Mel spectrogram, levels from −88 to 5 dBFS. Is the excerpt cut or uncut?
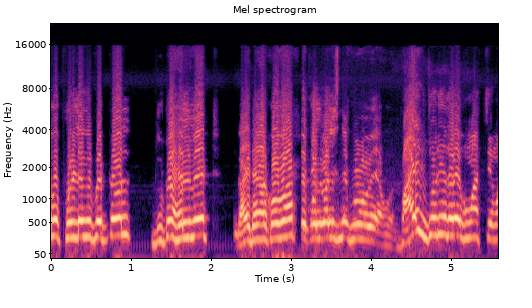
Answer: cut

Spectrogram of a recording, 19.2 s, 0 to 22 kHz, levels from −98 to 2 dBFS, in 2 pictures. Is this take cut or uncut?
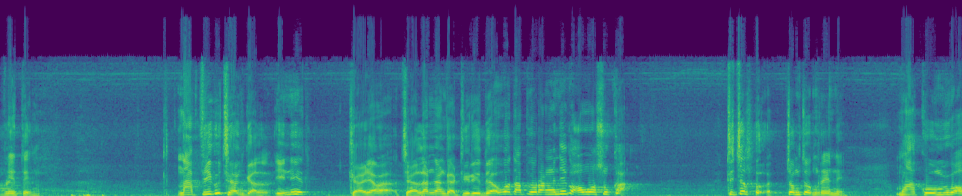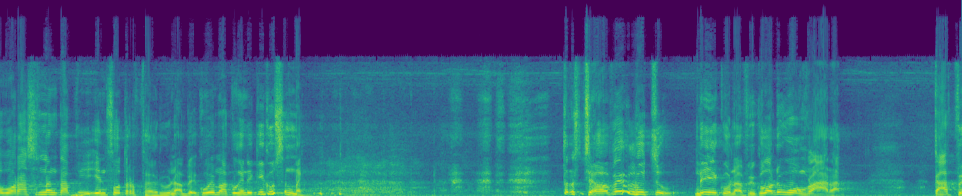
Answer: uncut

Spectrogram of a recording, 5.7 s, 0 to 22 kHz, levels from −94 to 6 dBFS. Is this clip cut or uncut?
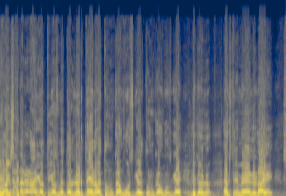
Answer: uncut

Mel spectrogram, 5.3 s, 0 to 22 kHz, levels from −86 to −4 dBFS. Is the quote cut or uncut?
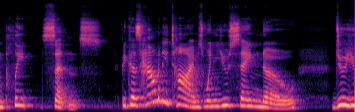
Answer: cut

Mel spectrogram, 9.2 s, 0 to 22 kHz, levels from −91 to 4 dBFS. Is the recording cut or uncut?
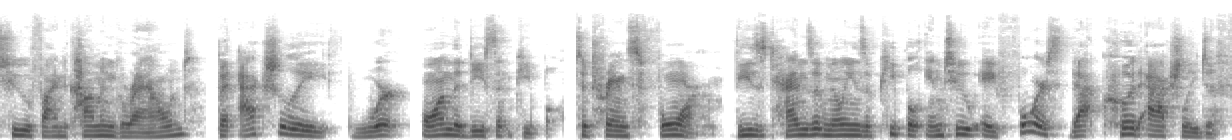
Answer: uncut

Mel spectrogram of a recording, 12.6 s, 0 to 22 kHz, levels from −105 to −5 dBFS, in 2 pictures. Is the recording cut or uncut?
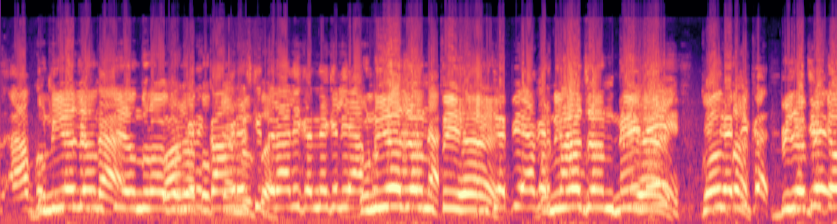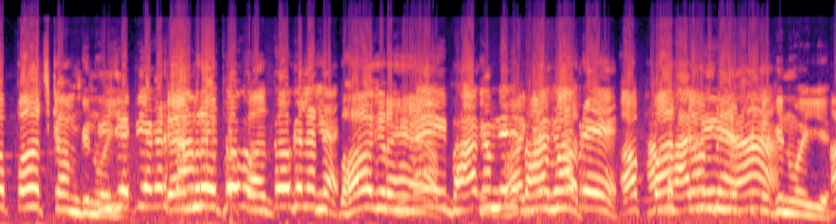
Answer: uncut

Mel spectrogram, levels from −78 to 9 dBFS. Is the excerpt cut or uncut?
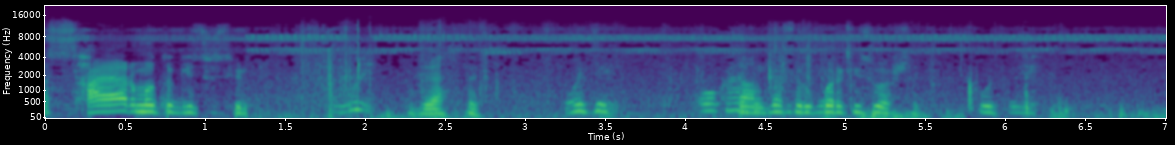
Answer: cut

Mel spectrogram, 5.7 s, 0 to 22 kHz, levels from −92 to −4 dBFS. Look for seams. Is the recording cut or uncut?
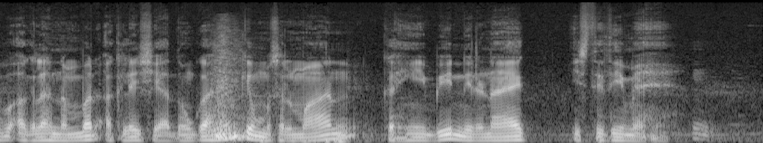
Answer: cut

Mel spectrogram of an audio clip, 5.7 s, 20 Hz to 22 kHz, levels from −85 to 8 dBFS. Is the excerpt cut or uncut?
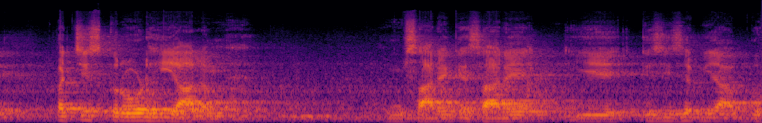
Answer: uncut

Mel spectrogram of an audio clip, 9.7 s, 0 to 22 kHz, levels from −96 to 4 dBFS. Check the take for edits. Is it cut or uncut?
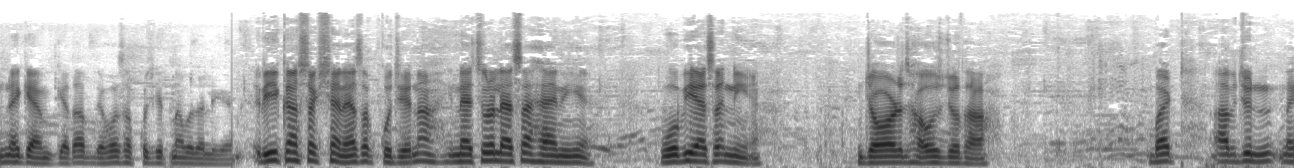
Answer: cut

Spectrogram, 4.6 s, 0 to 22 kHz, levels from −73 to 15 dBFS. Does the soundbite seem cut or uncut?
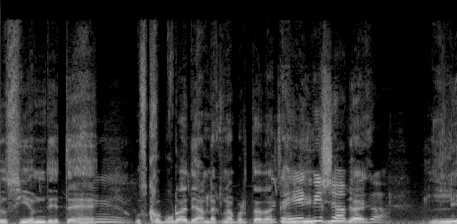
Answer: uncut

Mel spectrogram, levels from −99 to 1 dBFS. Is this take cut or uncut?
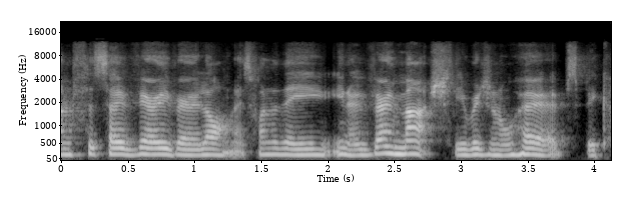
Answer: uncut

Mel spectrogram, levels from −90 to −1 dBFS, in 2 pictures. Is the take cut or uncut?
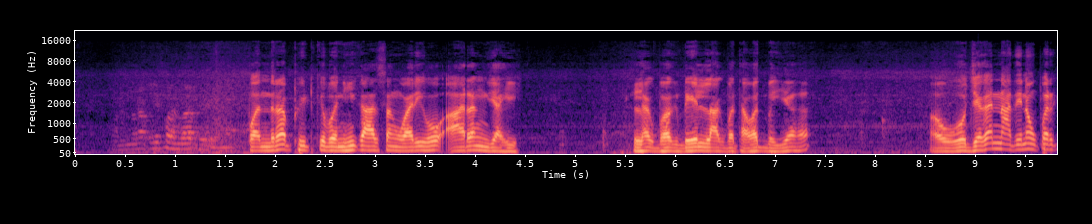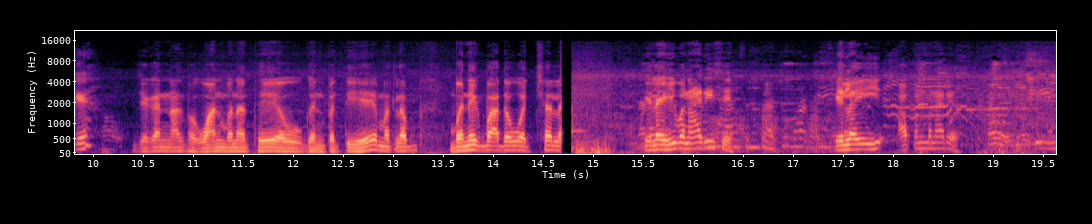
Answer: cut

